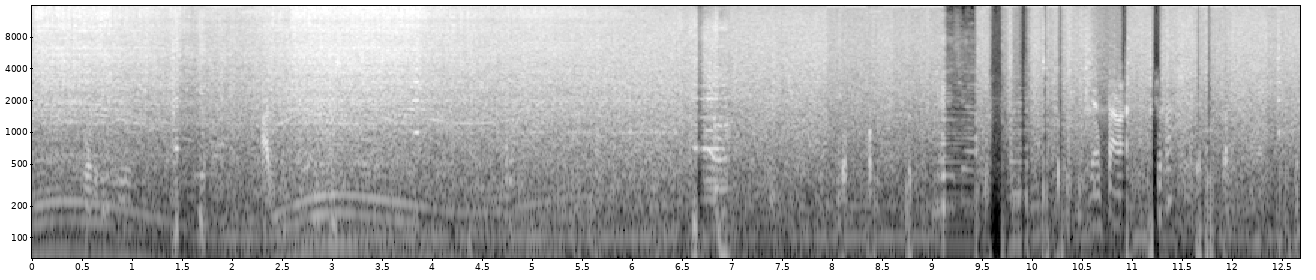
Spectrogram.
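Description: A car engine runs steadily, heard from inside the vehicle, a low hum under broad road-like noise, its pitch swelling and easing a couple of times, with a few sharp knocks and dropouts near the end.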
